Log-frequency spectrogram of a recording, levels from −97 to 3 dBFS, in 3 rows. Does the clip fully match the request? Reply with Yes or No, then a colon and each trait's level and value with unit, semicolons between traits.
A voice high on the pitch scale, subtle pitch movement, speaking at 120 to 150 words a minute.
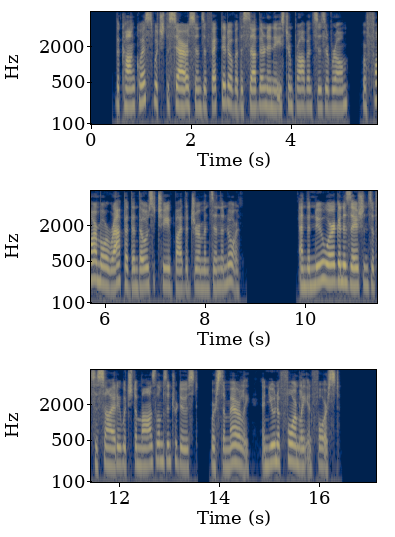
Yes: high, 195 Hz; narrow, 2.0 semitones; average, 145 wpm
